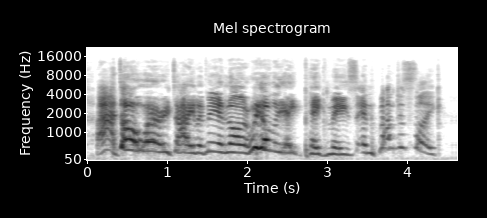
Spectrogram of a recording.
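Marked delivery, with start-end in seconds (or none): 0.2-3.4 slow put-on British accent. Retelling a man's reply to David, in a British accent. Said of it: "he has like the the British accent".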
